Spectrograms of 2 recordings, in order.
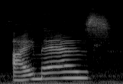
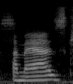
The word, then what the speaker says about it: Himaaz: So in 1872, Joseph Warren King and his nephew, Imaz, here's the thing, it's spelled H-I-M-A-A-Z, and I don't know how to pronounce that. – Imaz King, either way.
